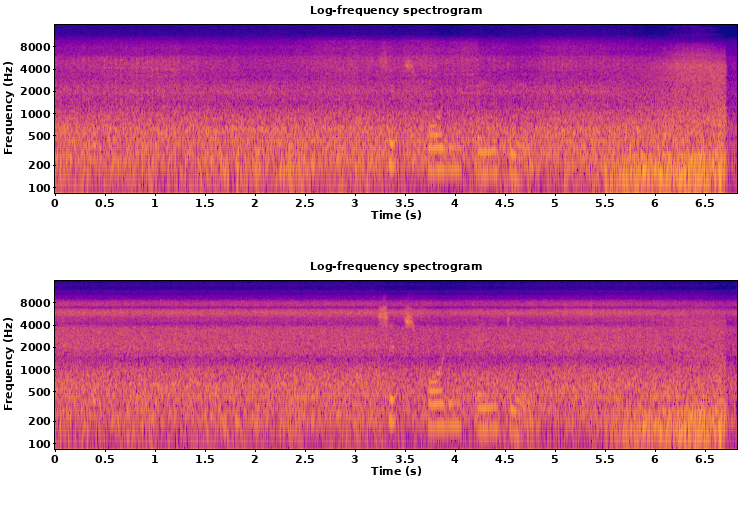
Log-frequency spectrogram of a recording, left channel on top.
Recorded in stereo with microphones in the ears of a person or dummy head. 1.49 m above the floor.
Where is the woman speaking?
50° right (ahead or behind).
